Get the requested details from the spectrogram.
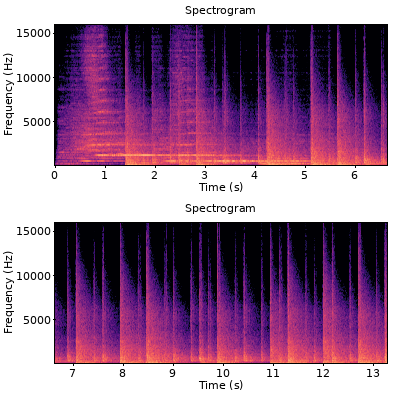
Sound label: powerup; tetsumo party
